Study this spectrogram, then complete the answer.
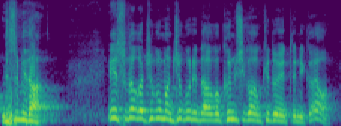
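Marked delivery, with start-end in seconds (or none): none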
